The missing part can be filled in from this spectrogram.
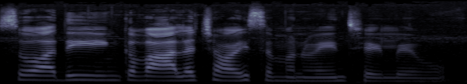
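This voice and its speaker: A woman's voice: fairly low pitch, brisk, pushed and bright, clear, resonant tone. A young woman from India answering interview questions earnestly and mixing English phrases into her speech. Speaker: actress interviewee.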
